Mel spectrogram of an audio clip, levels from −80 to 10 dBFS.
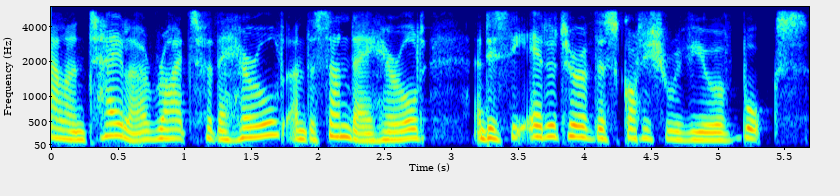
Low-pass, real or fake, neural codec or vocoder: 5.4 kHz; real; none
